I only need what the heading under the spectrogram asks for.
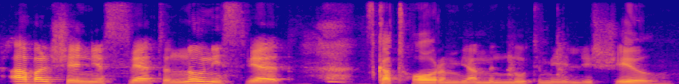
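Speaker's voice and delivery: slow, measured reading that leans on each stressed beat; slow Russian verse recital; slow poetry recitation. Shown as a demonstration. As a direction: read the verse slowly, marking the rhythm.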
